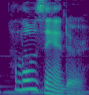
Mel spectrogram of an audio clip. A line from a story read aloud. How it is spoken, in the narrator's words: said cheerfully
